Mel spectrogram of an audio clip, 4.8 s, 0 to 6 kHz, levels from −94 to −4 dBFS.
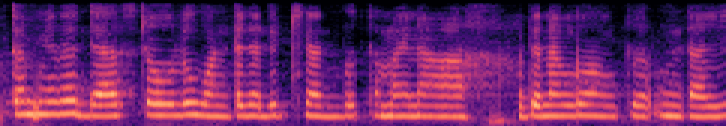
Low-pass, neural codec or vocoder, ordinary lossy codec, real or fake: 5.4 kHz; codec, 24 kHz, 1 kbps, SNAC; Opus, 64 kbps; fake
